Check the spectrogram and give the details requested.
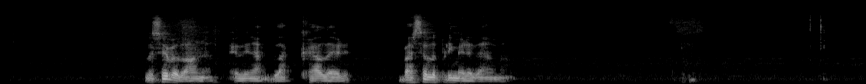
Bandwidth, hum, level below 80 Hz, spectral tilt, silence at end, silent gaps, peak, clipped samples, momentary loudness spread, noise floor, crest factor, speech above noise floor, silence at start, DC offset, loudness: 11 kHz; none; -78 dBFS; -4.5 dB/octave; 1.7 s; none; -12 dBFS; under 0.1%; 25 LU; -70 dBFS; 22 dB; 40 dB; 1.45 s; under 0.1%; -31 LUFS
